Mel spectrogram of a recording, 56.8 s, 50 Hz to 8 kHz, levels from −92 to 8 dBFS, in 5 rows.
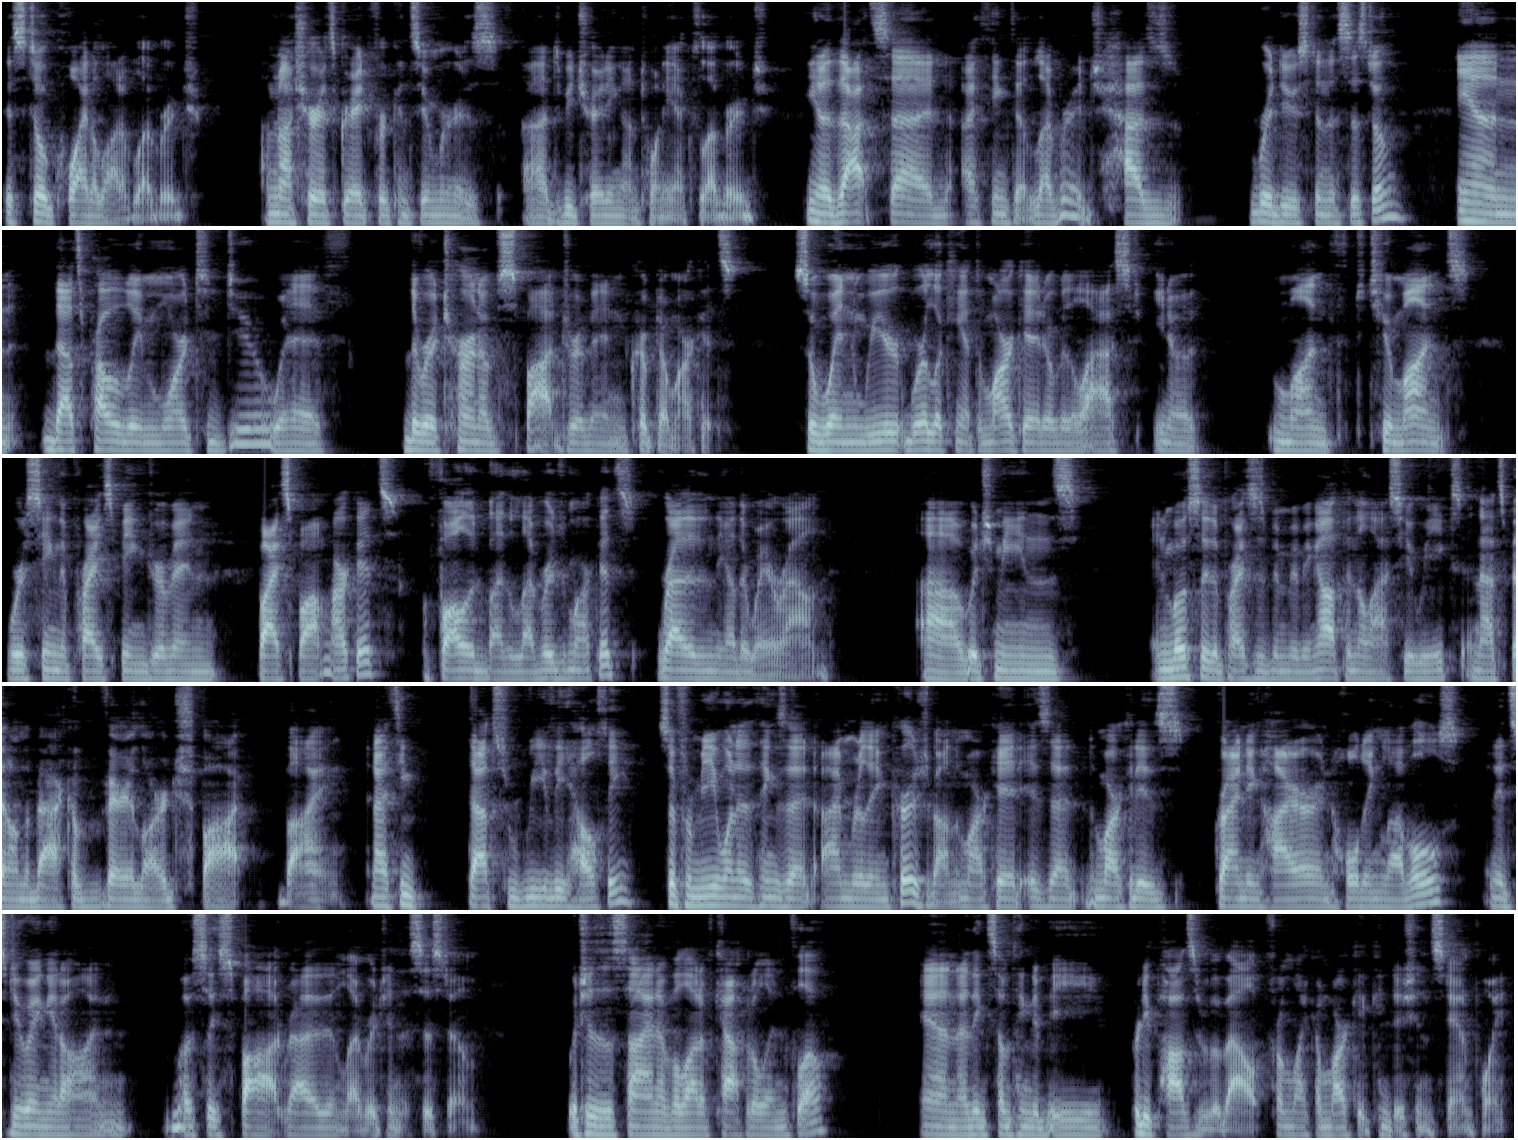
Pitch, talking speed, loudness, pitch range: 105 Hz, 190 wpm, -21 LUFS, 100-110 Hz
